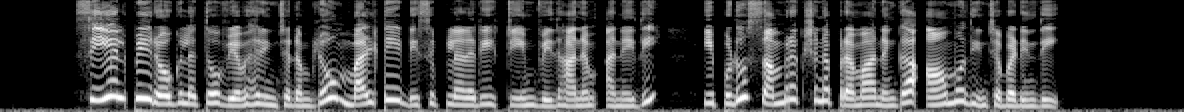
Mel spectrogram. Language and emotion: Telugu, neutral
